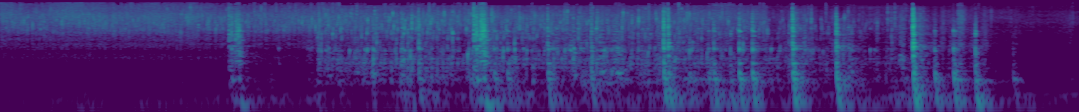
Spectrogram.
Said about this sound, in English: Oh. Sizzle.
